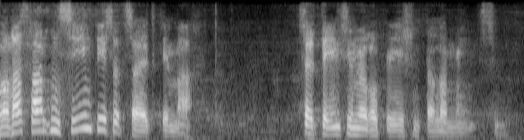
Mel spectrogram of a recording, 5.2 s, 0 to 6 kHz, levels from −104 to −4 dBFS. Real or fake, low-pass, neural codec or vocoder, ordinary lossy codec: fake; 5.4 kHz; codec, 32 kHz, 1.9 kbps, SNAC; none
